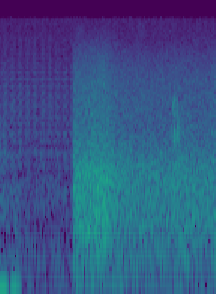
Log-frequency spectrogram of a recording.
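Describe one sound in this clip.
Steady rain falls.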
